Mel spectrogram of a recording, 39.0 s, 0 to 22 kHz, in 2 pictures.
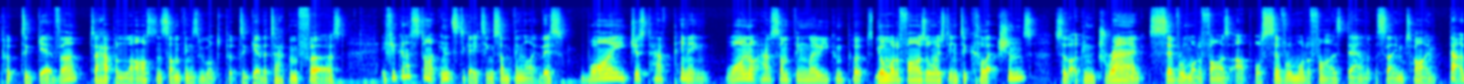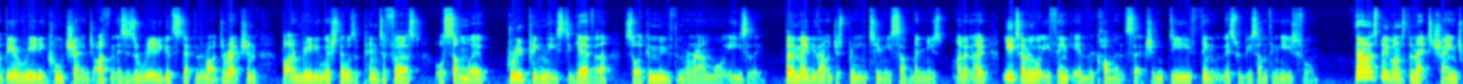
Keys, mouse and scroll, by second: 4.9 shift+middle click, 5.0 middle click, 5.1 shift+middle click, 5.5-5.8 scroll up 1, 5.8 middle click, 7.2 shift+middle click, 7.2 middle click, 7.3 shift+middle click, 7.8 middle click, 17.6-18.0 scroll down 1, 18.0 middle click, 20.2 shift+middle click, 22.9 click, 33.2-34.0 scroll down 1, 35.4 scroll up 1, 37.0 middle click, 38.2 click.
